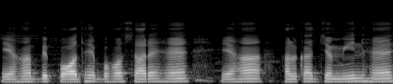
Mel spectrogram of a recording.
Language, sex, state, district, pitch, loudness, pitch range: Hindi, male, Jharkhand, Garhwa, 135 Hz, -20 LUFS, 130-140 Hz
